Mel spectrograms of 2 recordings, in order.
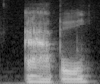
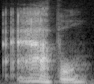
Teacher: the sound that your glottal stop makes, your glottis makes when you begin a word with a vowel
